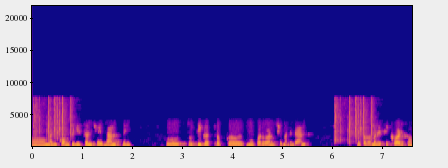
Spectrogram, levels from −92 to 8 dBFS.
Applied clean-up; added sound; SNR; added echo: classical method Wiener filter.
